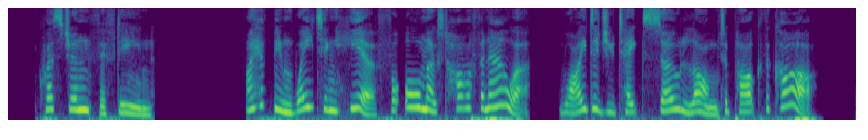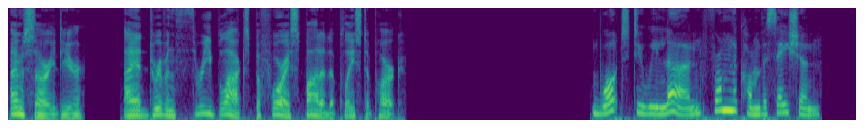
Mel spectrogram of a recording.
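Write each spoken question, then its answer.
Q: What do we learn from the conversation?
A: The man had difficulty finding a parking place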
